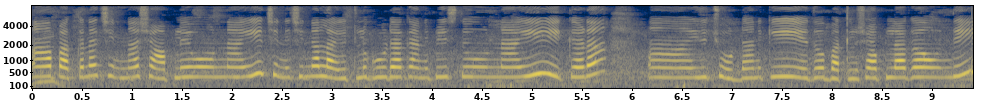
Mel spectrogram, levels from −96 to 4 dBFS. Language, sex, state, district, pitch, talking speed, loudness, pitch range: Telugu, female, Andhra Pradesh, Anantapur, 355 Hz, 145 wpm, -16 LUFS, 340-370 Hz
